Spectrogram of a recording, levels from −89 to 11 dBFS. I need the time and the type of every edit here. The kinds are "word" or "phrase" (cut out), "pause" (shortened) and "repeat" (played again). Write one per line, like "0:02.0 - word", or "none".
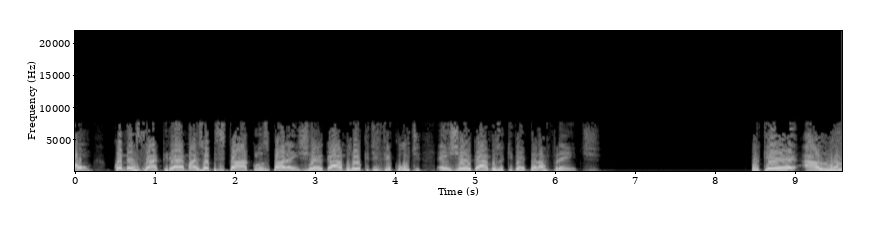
none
